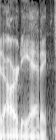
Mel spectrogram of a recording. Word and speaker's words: Adriatic: I don't know that you pronounce that coastal region correctly. Is it Adriatic? – Like, oh, it is Adriatic. I said Adriatic.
